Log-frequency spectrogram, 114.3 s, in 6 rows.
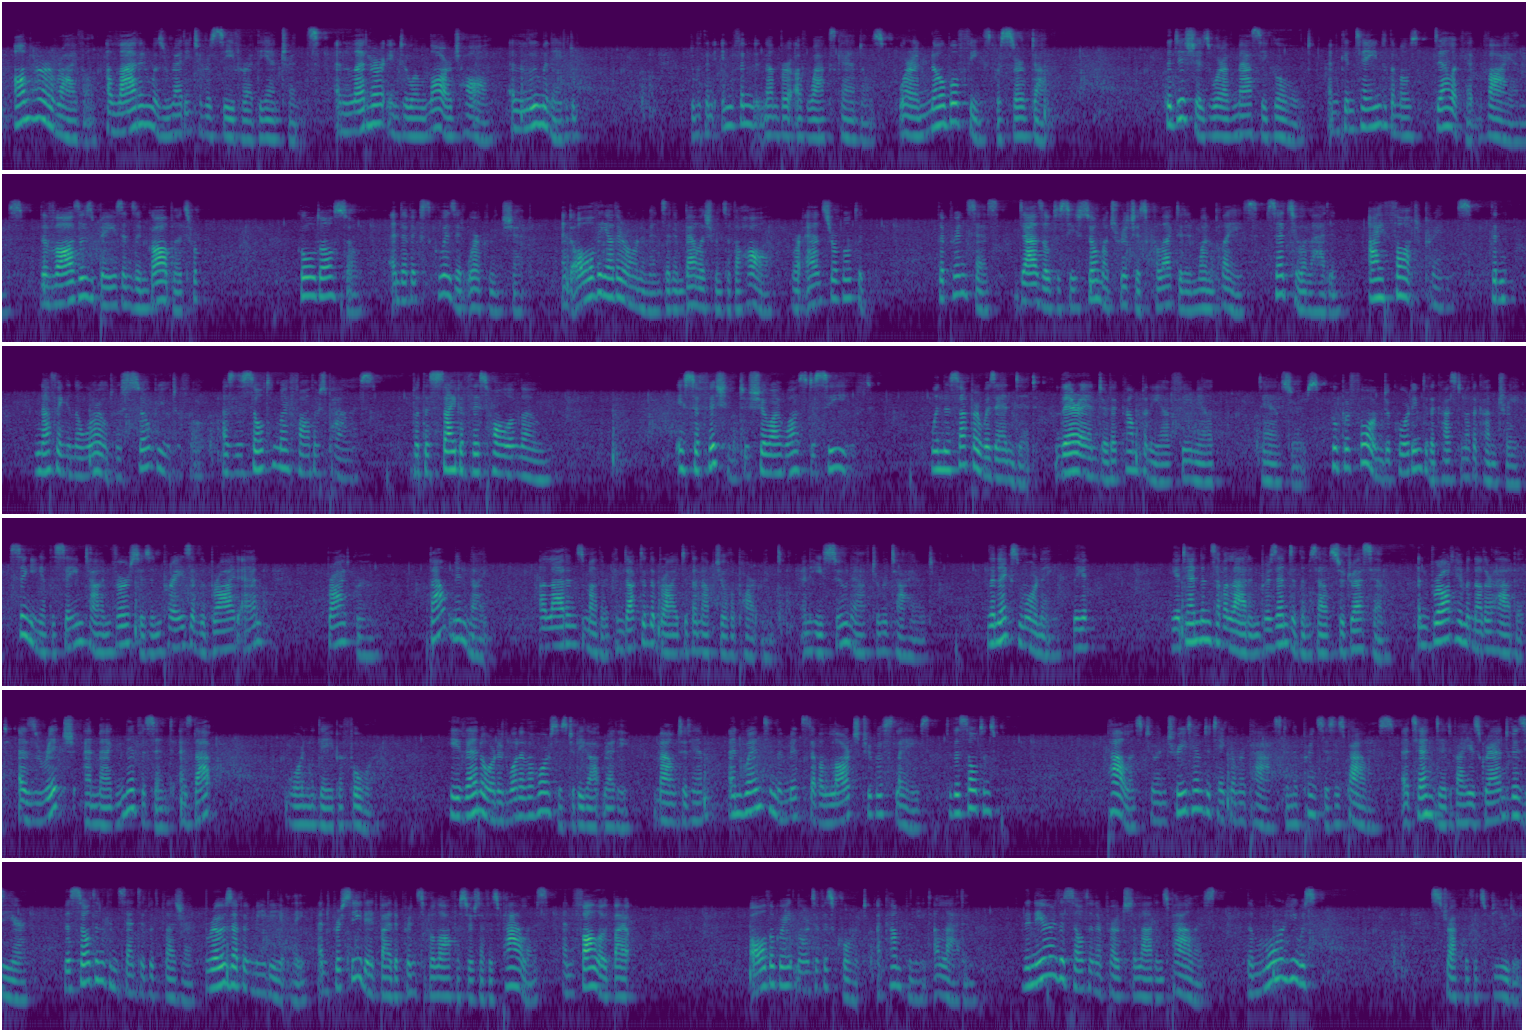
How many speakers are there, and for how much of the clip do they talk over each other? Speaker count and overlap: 1, no overlap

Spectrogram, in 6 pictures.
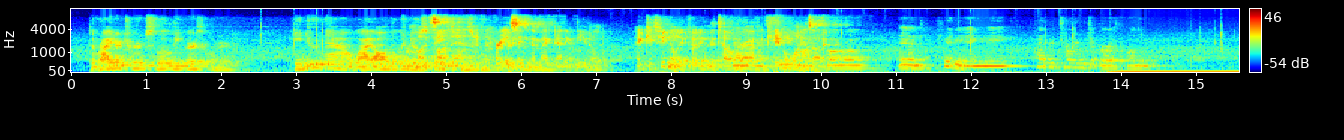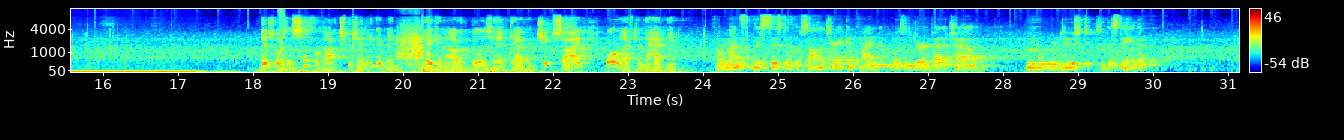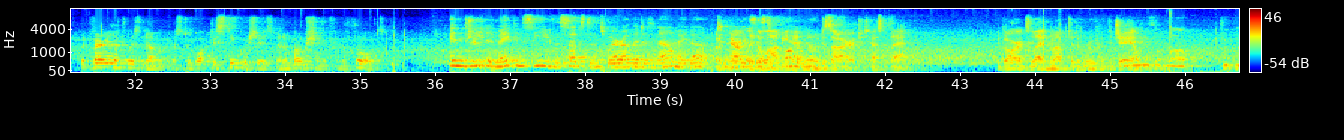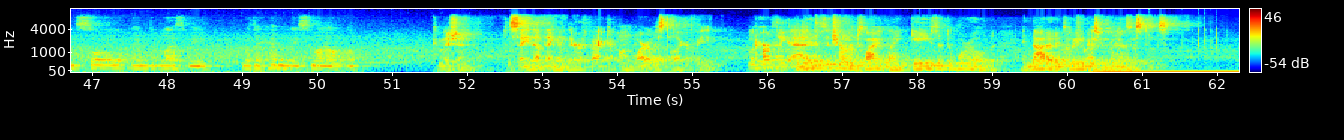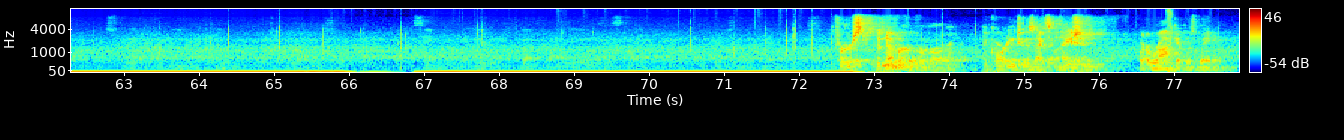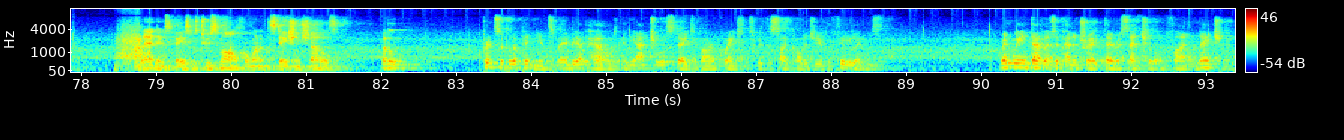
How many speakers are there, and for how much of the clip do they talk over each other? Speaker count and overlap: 9, about 9%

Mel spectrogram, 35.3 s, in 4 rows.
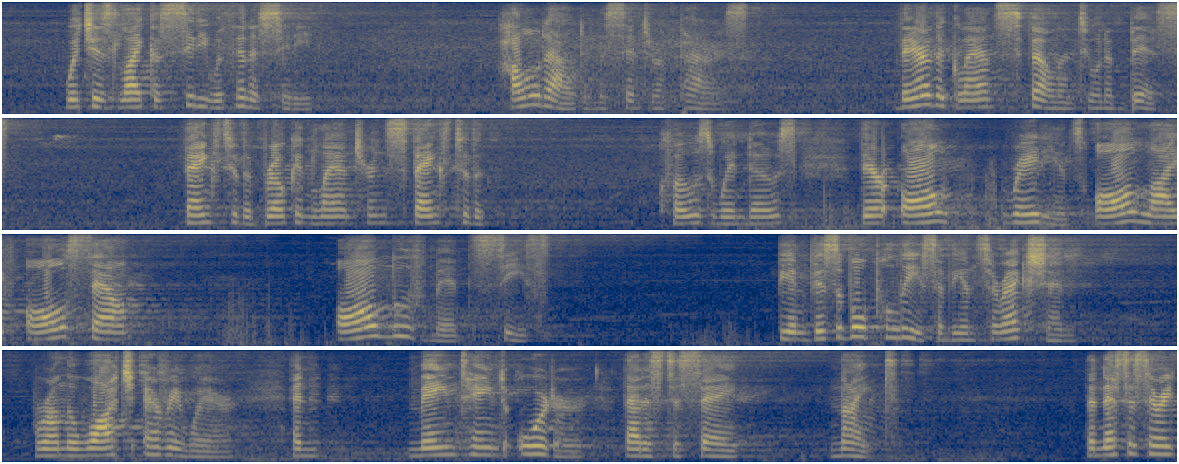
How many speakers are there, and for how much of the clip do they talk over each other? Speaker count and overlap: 1, no overlap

